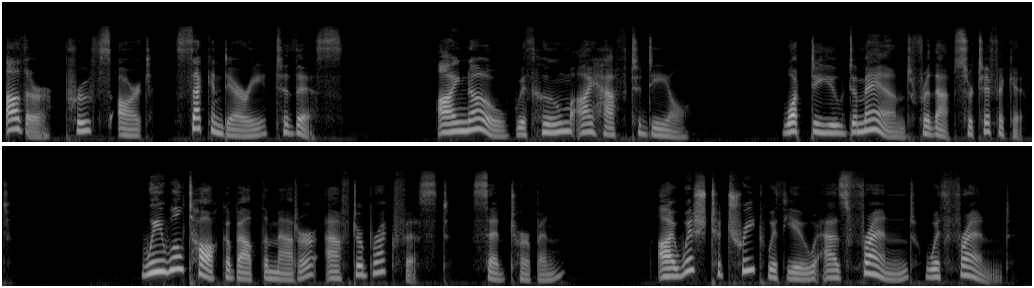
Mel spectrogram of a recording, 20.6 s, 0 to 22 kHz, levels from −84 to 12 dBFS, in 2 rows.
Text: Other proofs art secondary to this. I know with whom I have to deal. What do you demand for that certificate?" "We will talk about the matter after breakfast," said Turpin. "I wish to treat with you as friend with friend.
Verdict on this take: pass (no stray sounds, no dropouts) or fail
pass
